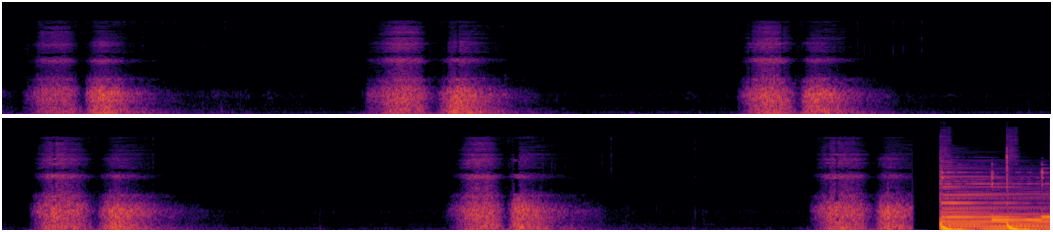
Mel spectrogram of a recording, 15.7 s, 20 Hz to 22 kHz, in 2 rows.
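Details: Mechanical ventilator breathing cycle from a hospital sound-effects recording: regular paired whooshing breaths, about 22 cycles a minute.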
